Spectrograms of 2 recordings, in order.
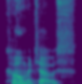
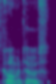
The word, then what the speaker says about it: comatose: it should be pronounced comatose i mean comatose i mean the o can make that sound but it's comatose and i know she's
